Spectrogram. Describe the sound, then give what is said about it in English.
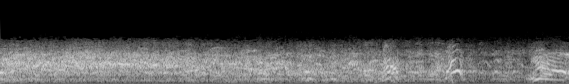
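A hypnotized man, told he is a big, brown Airedale, imitates the dog's barking with a few yelping, woofing barks toward the end, heard over a steady wash of crowd chatter and background noise. “…, you are an Airedale. A big, brown Airedale. Speak.”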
